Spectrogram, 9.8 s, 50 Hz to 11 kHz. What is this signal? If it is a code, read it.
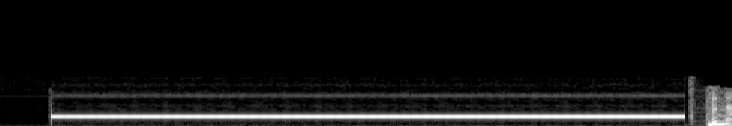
Emergency Alert System (SAME) tones (the 853 and 960 Hz attention tone), with speech. It is heard from 0.6 to 9.2 s.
